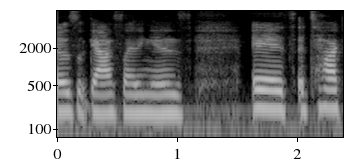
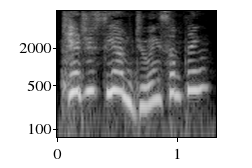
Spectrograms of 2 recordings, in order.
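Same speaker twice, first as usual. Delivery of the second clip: higher, louder, fast irritated retort; irritated snap; 10 semitones higher, 5 dB louder, faster than usual. Retold or imitated. Ex-partner rebuffing her hug, a fast annoyed snap. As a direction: snap back, annoyed at the interruption. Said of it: "I still remember the tone of his voice".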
